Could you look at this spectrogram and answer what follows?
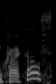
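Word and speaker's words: Kraków: So there's the inbound Ryan Air from Crackoff. He's not in the place where it's camper. All right. Oops. That's all right, Linda. I just had to figure out how you pronounce it. That's crack off.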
